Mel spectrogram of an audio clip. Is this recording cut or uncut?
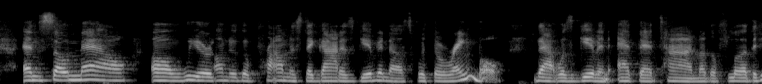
cut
